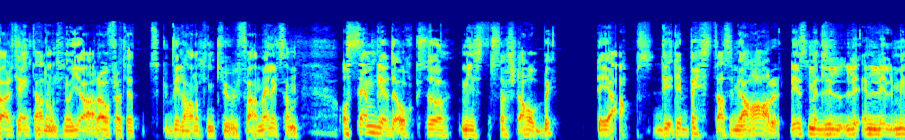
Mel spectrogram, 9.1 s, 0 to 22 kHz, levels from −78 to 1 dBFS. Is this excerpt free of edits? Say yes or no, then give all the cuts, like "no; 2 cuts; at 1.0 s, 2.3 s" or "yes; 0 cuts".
no; 2 cuts; at 4.9 s, 6.7 s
